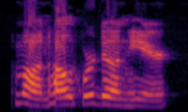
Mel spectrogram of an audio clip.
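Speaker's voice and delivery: put-on Western cowboy voice. Acting out a comic scene, voicing Sam: Sam in a Western voice. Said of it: "gave him, like, a Western voice".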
